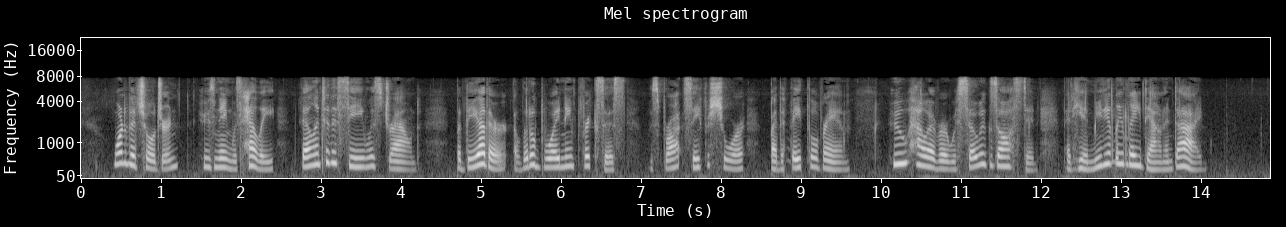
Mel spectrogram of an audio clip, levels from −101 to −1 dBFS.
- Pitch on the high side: Yes, high, 225 Hz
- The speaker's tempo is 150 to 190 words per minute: Yes, average, 175 wpm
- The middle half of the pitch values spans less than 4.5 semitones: No, wide, 5.6 semitones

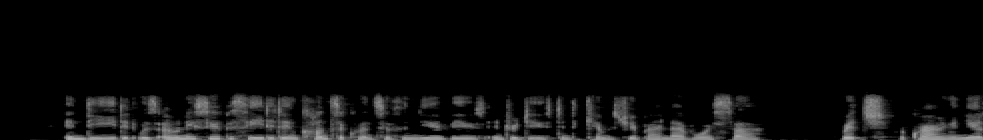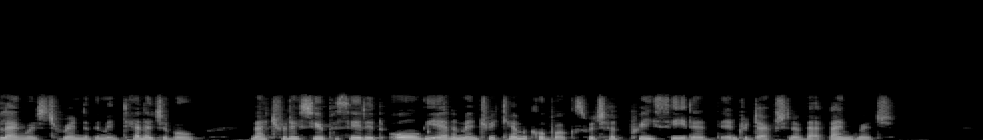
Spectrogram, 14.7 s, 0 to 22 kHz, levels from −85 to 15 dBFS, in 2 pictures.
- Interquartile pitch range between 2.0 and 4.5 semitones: No, average, 5.3 semitones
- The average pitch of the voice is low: No, high, 200 Hz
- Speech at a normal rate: Yes, average, 165 wpm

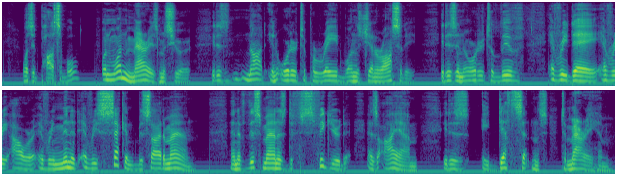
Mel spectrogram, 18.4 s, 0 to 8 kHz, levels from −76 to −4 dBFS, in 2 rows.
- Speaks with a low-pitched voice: Yes, low, 125 Hz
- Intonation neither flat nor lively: Yes, average, 3.8 semitones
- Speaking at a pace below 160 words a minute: No, average, 165 wpm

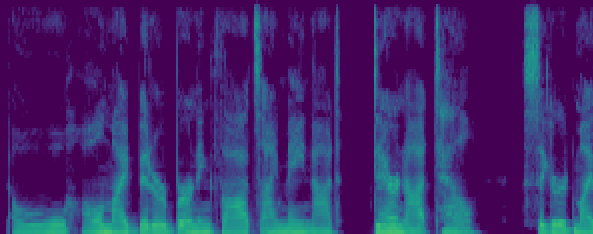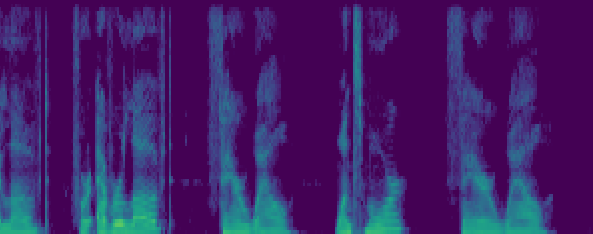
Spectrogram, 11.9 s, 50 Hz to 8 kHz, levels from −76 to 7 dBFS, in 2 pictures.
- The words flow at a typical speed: No, slow, 105 wpm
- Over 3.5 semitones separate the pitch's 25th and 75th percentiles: Yes, average, 3.9 semitones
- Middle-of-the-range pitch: Yes, medium, 180 Hz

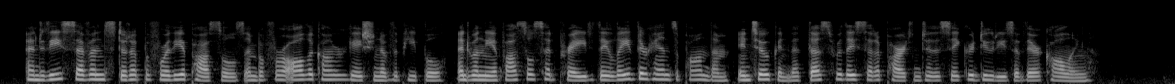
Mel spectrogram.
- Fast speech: Yes, fast, 220 wpm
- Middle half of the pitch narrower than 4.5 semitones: Yes, average, 2.9 semitones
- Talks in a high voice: Yes, high, 205 Hz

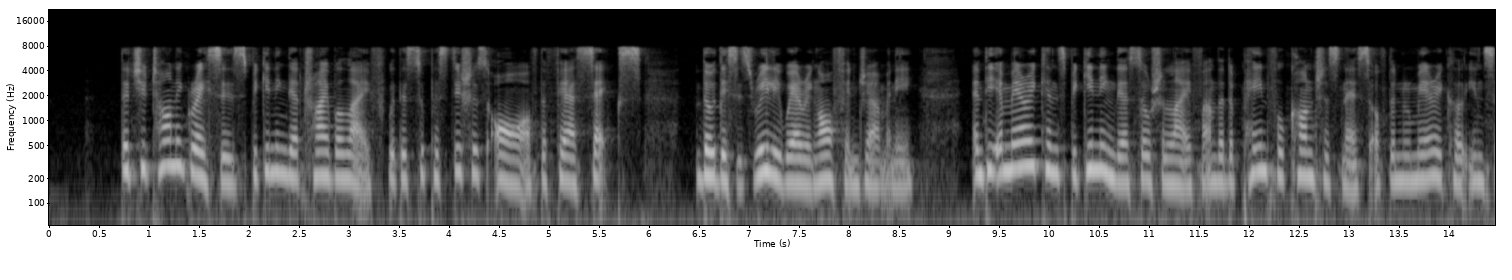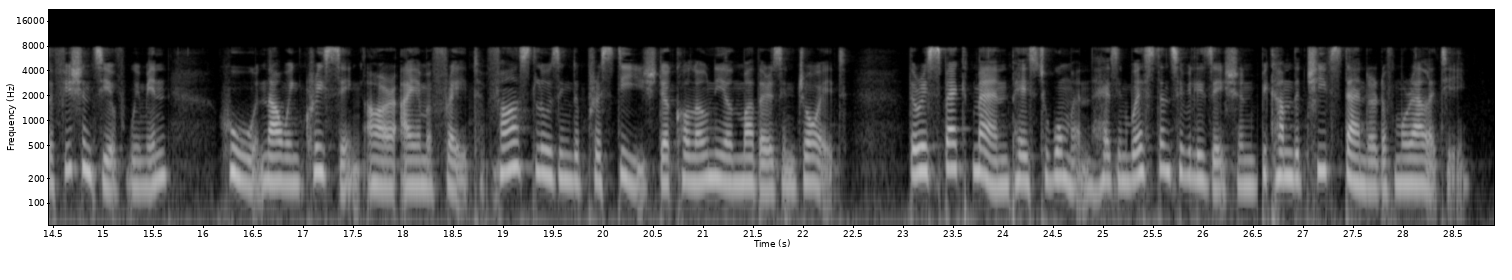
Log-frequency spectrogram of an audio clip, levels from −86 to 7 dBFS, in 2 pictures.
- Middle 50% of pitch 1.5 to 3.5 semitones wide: No, average, 4.6 semitones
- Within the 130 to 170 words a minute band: Yes, average, 145 wpm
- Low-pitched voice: No, high, 195 Hz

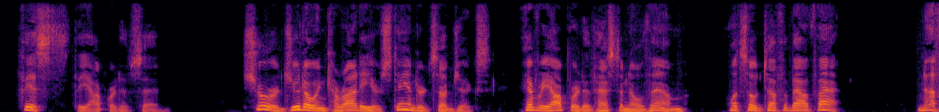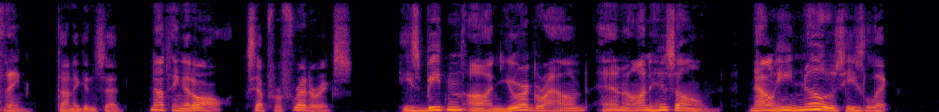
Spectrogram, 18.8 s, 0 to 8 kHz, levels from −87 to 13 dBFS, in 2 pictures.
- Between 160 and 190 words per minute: No, average, 145 wpm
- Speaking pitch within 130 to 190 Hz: Yes, medium, 140 Hz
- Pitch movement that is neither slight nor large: No, wide, 6.7 semitones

